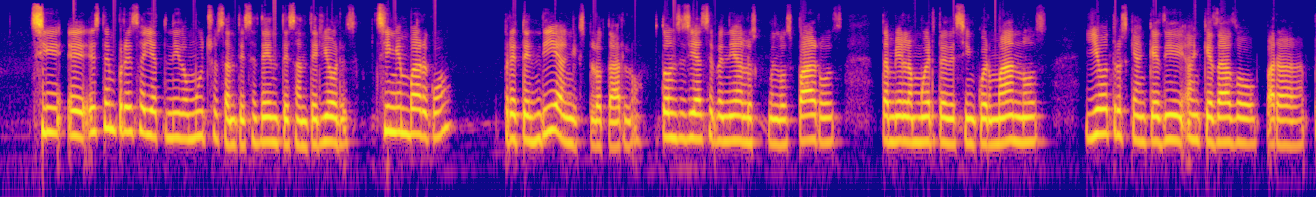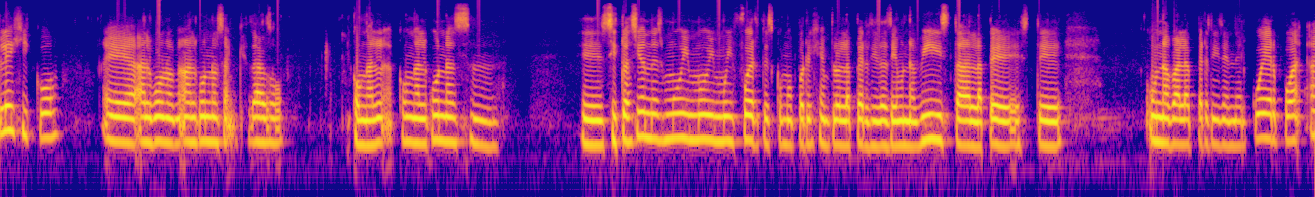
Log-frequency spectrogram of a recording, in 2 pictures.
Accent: Porcón Bajo, Cajamarca, Peru; soy de Porcón Bajo, una comunidad campesina que queda al norte de Cajamarca, Perú.

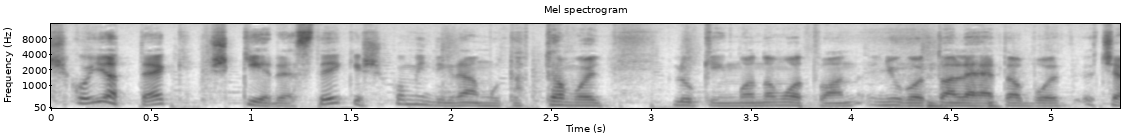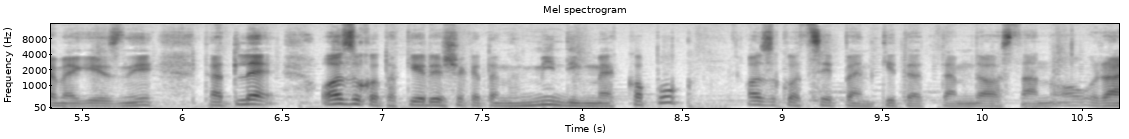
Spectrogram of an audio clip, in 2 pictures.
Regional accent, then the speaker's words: Transylvania, Romania; hogy magyar vagyok, de mégse vagyok magyar, Erdélyben bozgor voltam, tehát hazátlan volt

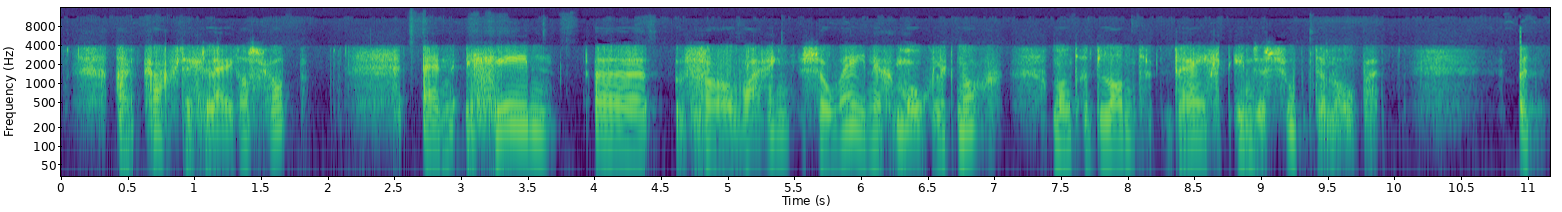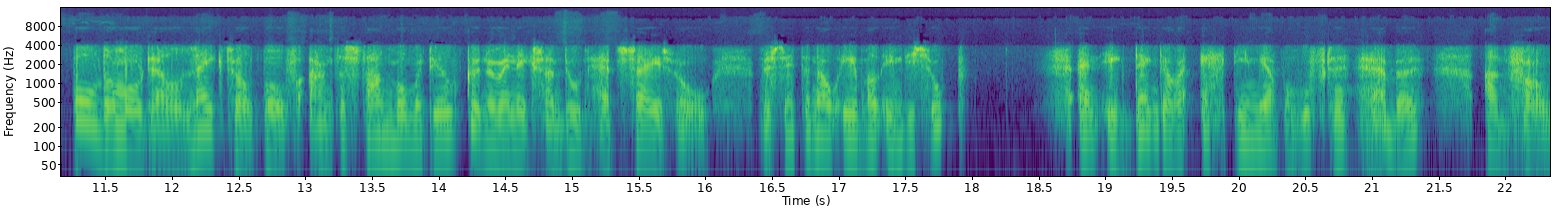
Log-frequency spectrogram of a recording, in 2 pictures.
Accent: Netherlands; En ik vind zelf als Nederlander zijnde dat jij dat niet uit hoeft te dragen op jouw werk.

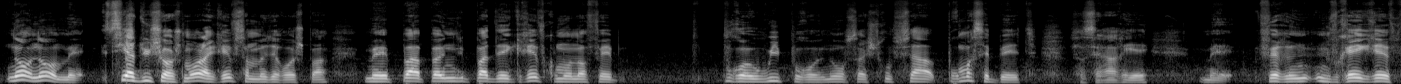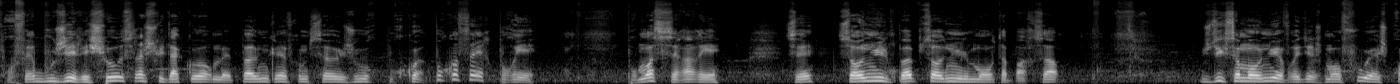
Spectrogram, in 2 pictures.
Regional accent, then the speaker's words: Liège, Wallonia, Belgium; moi, je suis un pur liégeois, je viens de Liège.

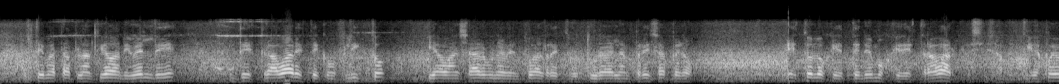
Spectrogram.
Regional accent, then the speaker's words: Uruguay; Como los uruguayos somos futboleros, y las uruguayas también, como un partido de fútbol.

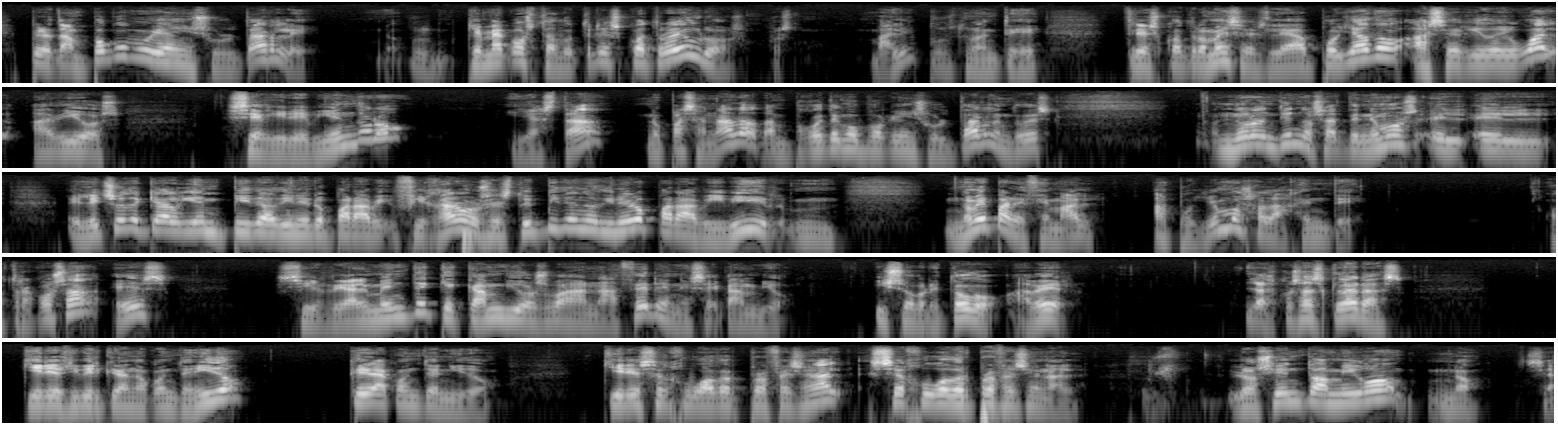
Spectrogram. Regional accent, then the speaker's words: Spain; yo como jugador español de Hearthstone

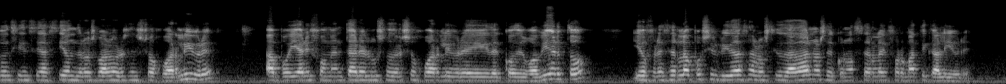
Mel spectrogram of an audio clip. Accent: Cudillero, Asturias, Spain; De Cudillero, de lo que es mi concejo, mi pueblo.

